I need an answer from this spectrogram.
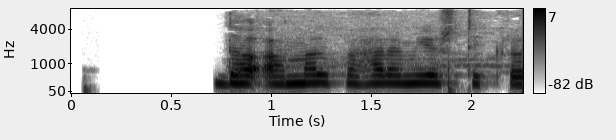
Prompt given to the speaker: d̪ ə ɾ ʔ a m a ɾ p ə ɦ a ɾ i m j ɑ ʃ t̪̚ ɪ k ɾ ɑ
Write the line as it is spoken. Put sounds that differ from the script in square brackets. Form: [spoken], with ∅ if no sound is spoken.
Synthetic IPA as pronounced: d̪ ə [∅] ʔ a m a [l] p ə ɦ a ɾ [a] m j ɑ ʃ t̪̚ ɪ k ɾ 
